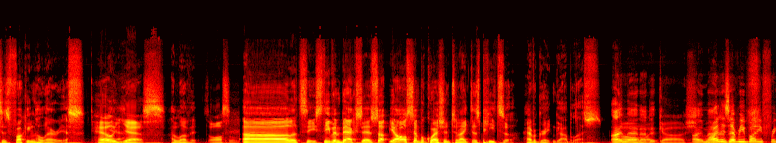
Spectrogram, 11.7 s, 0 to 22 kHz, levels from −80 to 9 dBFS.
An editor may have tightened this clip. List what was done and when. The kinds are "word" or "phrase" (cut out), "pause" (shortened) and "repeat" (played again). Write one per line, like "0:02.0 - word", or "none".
0:03.6 - pause
0:07.2 - phrase
0:08.3 - word

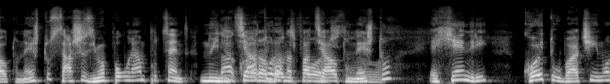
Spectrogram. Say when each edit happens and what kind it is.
0:02.0 - pause

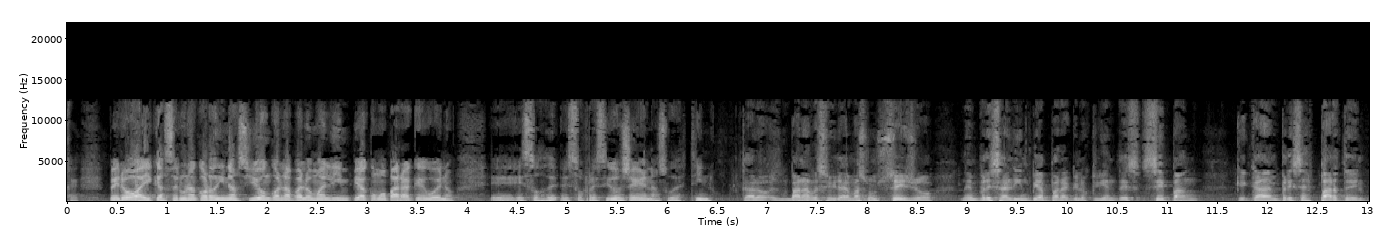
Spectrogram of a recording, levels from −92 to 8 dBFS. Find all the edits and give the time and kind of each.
none

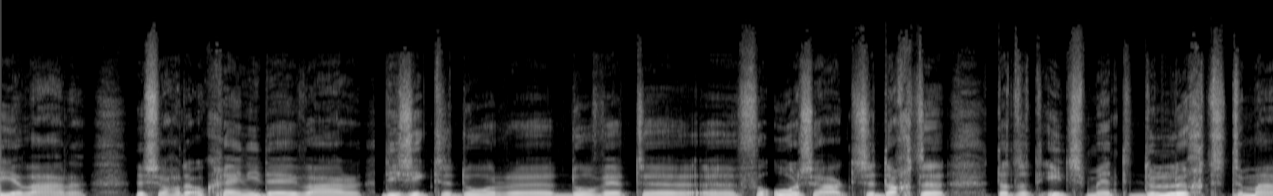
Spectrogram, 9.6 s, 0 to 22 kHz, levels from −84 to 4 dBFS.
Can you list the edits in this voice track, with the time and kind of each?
0:02.8 - pause

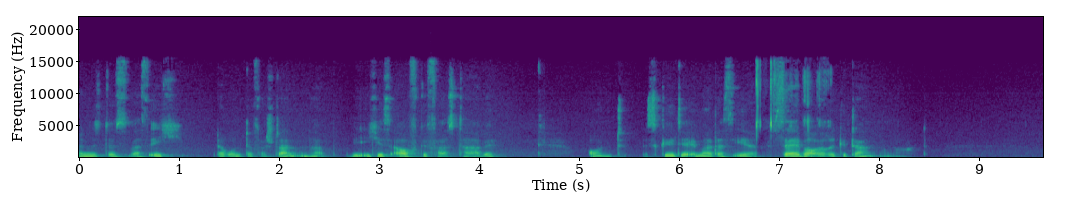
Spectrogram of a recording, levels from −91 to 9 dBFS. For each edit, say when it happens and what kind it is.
none

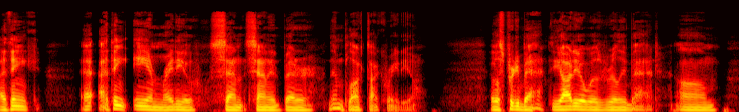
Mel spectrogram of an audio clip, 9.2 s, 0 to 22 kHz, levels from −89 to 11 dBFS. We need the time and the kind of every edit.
none

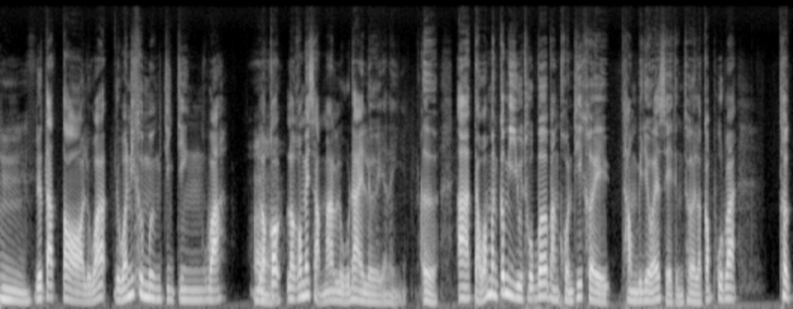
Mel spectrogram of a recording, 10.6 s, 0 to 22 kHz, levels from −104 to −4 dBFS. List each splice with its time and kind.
0:01.4 - pause
0:05.5 - pause
0:06.0 - pause

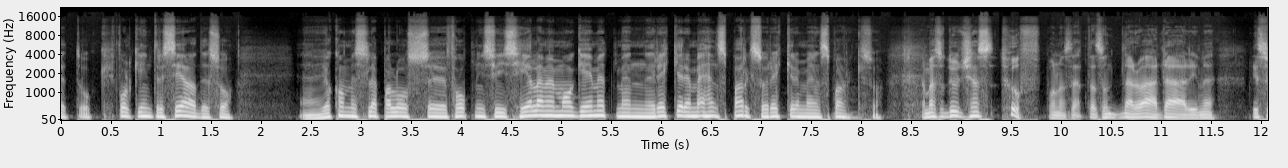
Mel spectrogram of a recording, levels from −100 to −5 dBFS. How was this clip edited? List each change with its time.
0:09.4 - pause

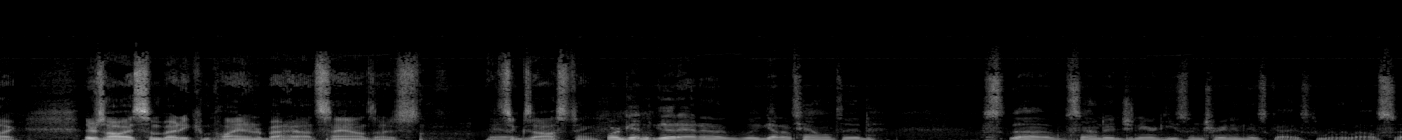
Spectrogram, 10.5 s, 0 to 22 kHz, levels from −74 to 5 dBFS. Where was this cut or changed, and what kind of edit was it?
0:04.6 - word
0:04.9 - word
0:05.9 - word

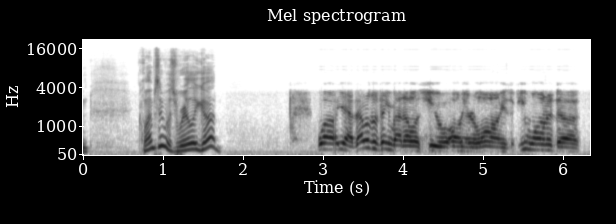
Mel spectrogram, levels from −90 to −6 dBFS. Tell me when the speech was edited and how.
none

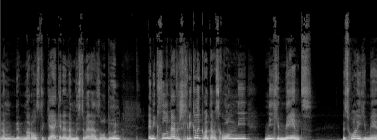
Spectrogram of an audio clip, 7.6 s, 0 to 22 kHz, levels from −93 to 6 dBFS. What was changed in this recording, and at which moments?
none

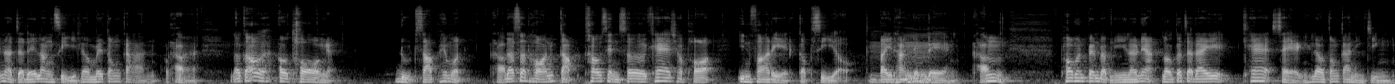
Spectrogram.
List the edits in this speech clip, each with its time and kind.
none

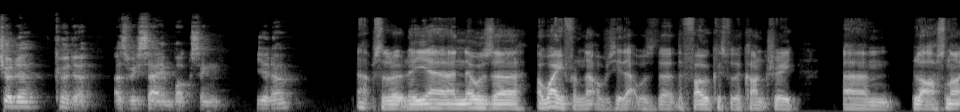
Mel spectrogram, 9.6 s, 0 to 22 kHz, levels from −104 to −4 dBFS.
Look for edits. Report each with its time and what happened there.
none

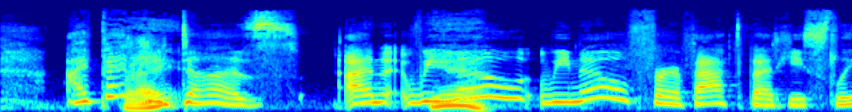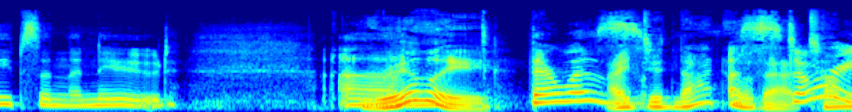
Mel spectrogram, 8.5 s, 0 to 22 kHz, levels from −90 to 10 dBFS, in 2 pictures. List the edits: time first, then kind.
none

